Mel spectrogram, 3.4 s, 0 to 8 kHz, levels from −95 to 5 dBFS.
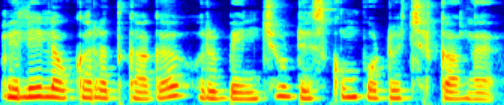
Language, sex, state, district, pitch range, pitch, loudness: Tamil, female, Tamil Nadu, Nilgiris, 200-250 Hz, 215 Hz, -16 LUFS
